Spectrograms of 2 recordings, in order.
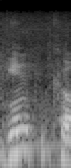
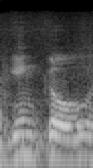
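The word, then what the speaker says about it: Ginkgo: for instance uh the Ginko or Ginko it's very hard to pronounce that correctly but it's spelled g n k g o and I believe comes from Japanese I'm not certain of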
